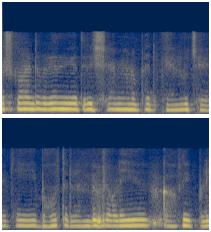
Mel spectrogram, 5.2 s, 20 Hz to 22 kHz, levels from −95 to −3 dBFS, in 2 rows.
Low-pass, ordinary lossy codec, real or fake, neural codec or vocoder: 7.2 kHz; AAC, 32 kbps; fake; codec, 16 kHz in and 24 kHz out, 0.9 kbps, LongCat-Audio-Codec, fine tuned four codebook decoder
